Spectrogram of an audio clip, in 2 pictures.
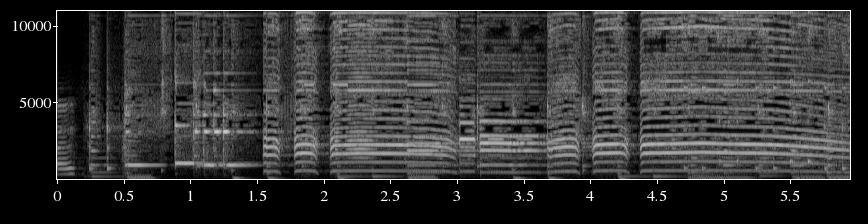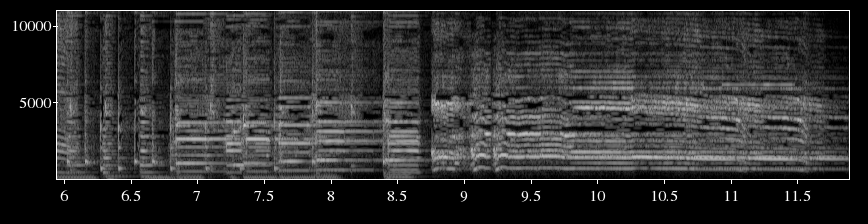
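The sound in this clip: A rooster crowing within a lively morning jingle, set among chime-like doorbell tones and music with voices, ending on a long, drawn-out crow.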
